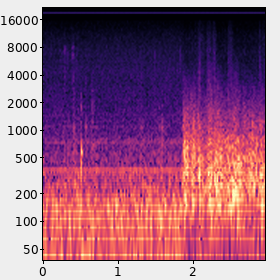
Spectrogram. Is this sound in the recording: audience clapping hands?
no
